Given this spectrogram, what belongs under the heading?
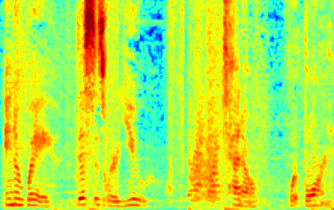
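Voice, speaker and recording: A woman playing a composed, motherly mentor to young warriors in a video game, speaking in a measured, solemn, commanding way. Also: mid-range voice, fairly even intonation, lightly acted. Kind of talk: scripted video game voice acting. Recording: music behind the voice. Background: game music.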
